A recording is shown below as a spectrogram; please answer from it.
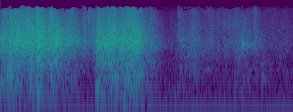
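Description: Plastic packaging rustling and crinkling as groceries are handled, loud for about the first two seconds, then fainter handling noises.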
